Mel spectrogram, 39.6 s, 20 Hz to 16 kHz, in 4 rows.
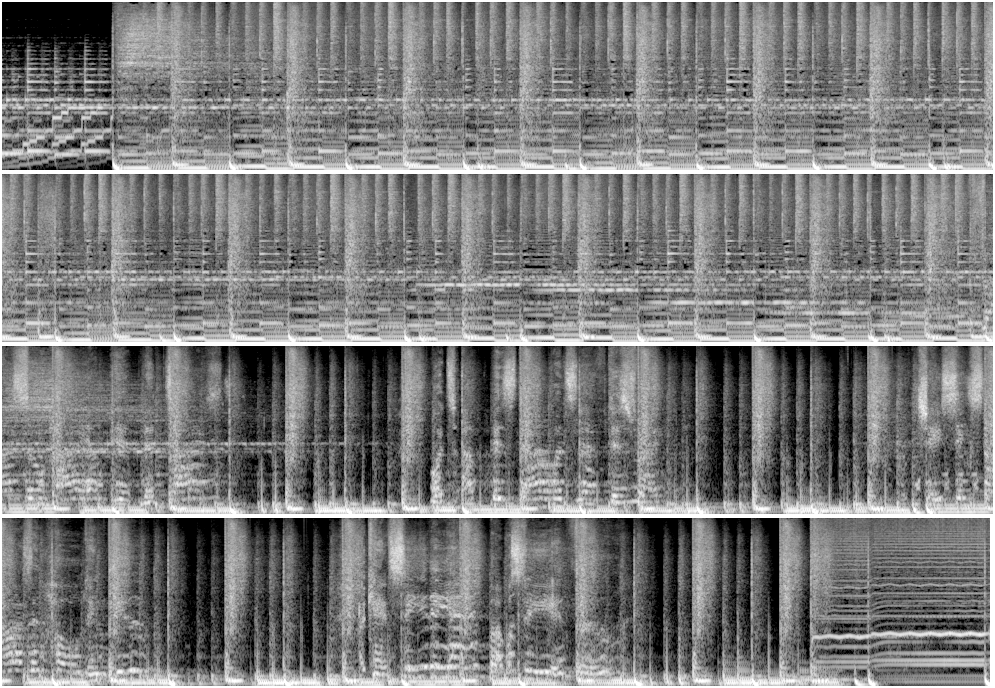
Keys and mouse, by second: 2.5 click, 9.3 click, 10.1 KP_0, 15.2 click, 16.9-18.0 drag, 22.0-24.0 drag, 28.8 click, 30.1 click, 31.2 click, 35.9 click, 37.6-39.6 drag.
